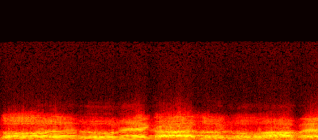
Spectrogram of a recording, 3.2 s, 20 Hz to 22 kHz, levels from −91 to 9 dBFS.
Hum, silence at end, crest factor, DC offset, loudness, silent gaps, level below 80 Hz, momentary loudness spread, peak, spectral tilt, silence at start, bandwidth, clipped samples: none; 0 s; 14 dB; under 0.1%; -18 LUFS; none; -44 dBFS; 6 LU; -4 dBFS; -6.5 dB/octave; 0 s; 6.8 kHz; under 0.1%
